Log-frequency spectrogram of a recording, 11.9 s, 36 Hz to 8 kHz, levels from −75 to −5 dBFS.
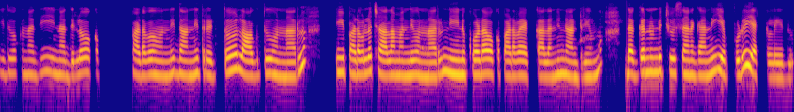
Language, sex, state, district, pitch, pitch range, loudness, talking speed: Telugu, female, Andhra Pradesh, Guntur, 225 Hz, 215-240 Hz, -18 LUFS, 165 wpm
